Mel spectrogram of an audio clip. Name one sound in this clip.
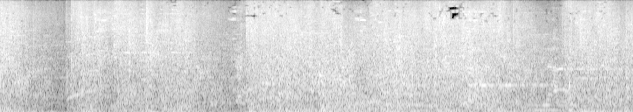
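Game weapons clash and strike in quick bursts.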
